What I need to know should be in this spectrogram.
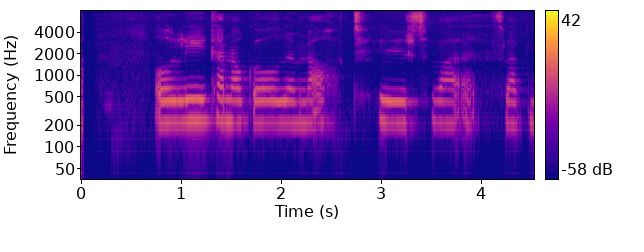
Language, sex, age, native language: Icelandic, male, 18-19, Icelandic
